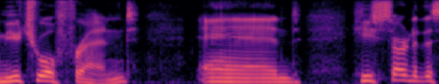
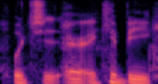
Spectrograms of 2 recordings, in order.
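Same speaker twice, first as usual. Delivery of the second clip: usual speaking voice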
